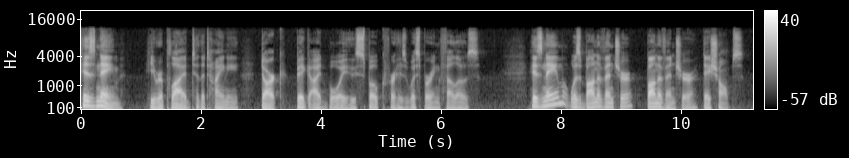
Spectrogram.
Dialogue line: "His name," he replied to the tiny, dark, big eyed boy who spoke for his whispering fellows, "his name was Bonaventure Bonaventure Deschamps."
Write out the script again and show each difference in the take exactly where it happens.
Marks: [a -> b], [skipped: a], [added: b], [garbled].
"His name," he replied to the tiny, dark, big eyed boy who spoke for his whispering fellows, "his name was Bonaventure Bonaventure Deschamps."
